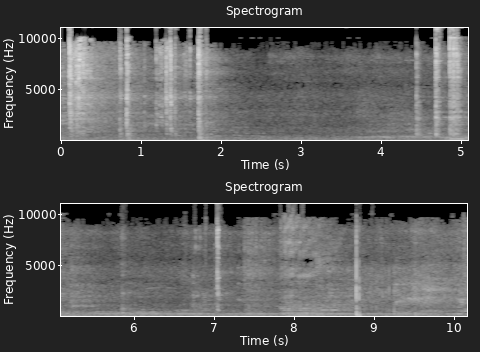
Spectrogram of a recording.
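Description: Minute Key self-service key-cutting kiosk at work: several sharp clicks and clinks in the first couple of seconds, a few more scattered later, then a steady low hum from about halfway through as the machine runs to cut the next key.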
